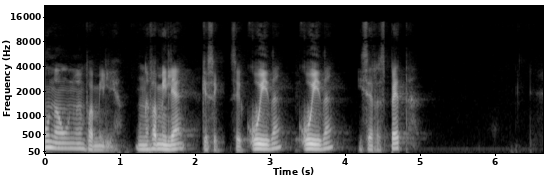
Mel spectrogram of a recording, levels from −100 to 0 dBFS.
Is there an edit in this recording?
yes; 4 cuts; at 1.1 s, 2.0 s, 2.4 s, 3.3 s

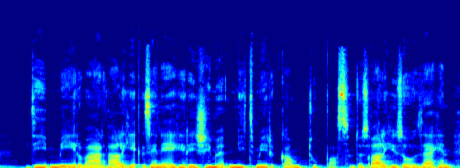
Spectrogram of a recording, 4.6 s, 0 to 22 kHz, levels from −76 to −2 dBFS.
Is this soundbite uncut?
no; 3 cuts; at 1.1 s, 1.4 s, 3.7 s

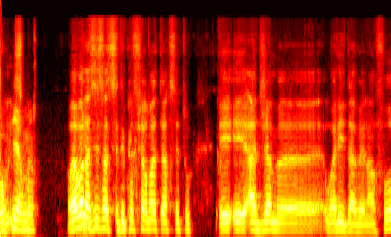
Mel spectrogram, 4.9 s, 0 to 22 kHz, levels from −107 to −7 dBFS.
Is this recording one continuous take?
yes; 0 cuts

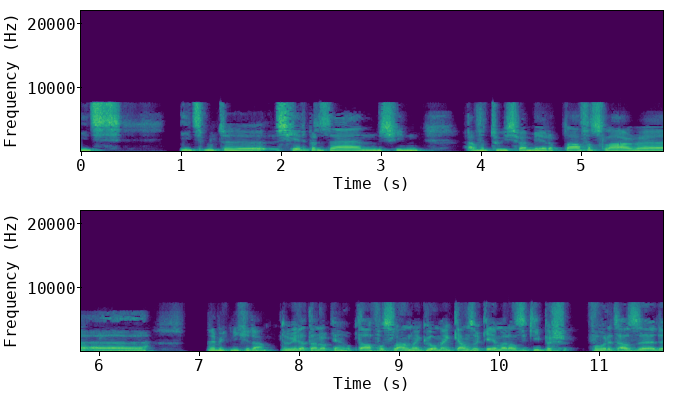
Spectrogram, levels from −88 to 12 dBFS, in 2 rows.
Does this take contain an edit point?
yes; 4 cuts; at 2.3 s, 7.1 s, 7.8 s, 8.3 s

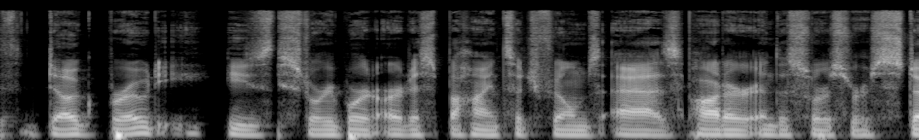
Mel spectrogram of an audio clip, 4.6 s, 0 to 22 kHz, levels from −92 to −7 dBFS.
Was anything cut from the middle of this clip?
yes; 2 cuts; at 1.4 s, 3.4 s

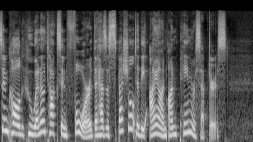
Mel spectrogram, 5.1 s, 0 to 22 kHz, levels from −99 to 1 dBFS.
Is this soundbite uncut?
no; 2 cuts; at 2.7 s, 3.3 s

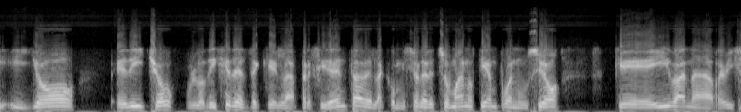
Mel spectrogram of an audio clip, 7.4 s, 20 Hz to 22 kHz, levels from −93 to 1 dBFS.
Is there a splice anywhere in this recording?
yes; 3 cuts; at 1.1 s, 4.2 s, 4.7 s

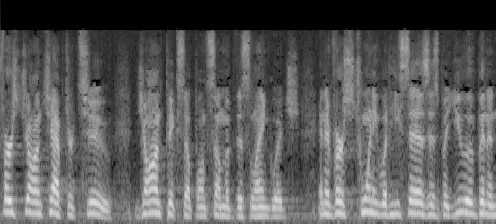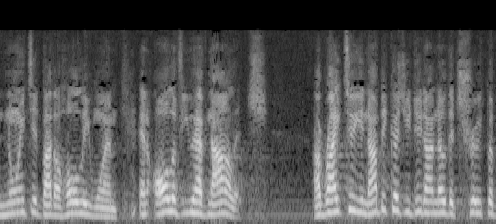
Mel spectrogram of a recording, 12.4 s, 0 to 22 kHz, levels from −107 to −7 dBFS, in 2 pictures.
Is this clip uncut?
yes; 0 cuts

